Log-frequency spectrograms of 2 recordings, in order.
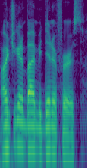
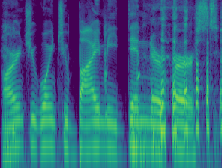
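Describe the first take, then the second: First: It is said at a normal speed. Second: It is said very slowly.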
